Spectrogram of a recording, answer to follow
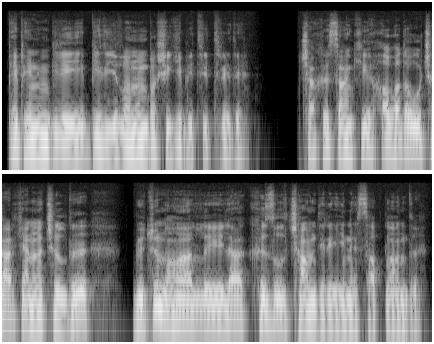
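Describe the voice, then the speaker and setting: A man narrating an audiobook in a measured, expressive storytelling manner. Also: on the low side.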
